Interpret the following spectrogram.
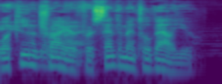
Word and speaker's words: Trier: Trier for sentimental value. European cinematographer. Oh, it's Trier. I've been saying Trier.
